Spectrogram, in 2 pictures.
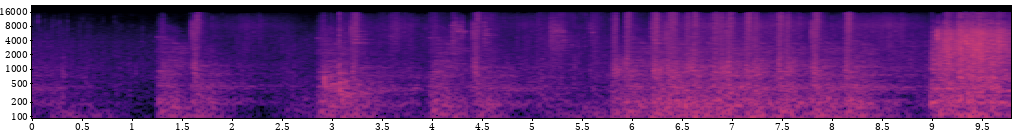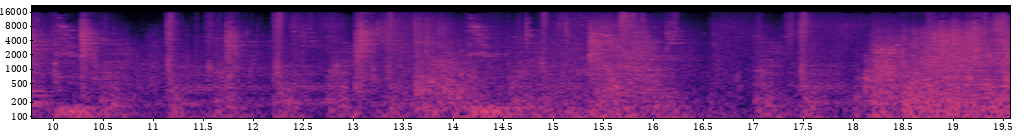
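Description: Game spells blast and crackle during a fight.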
